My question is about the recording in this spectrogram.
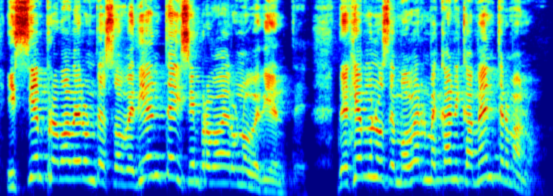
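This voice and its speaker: Very animated and brisk, the man preaches with a very high, pushed, bright voice. He is a pastor in a church hall who constantly hails his congregation as "hermano."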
